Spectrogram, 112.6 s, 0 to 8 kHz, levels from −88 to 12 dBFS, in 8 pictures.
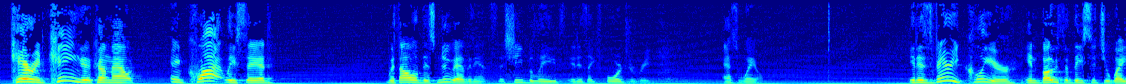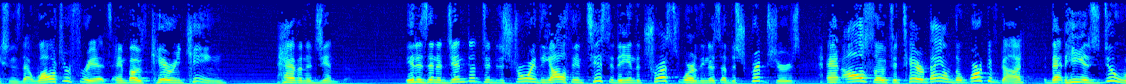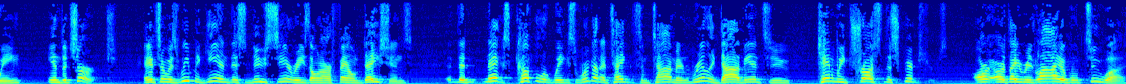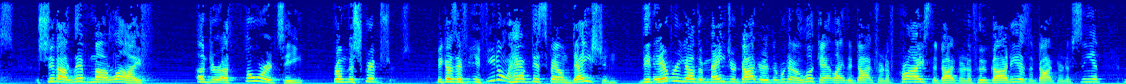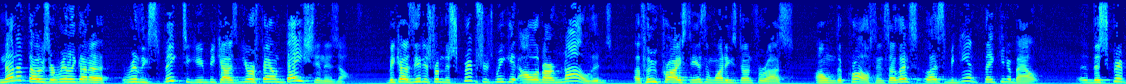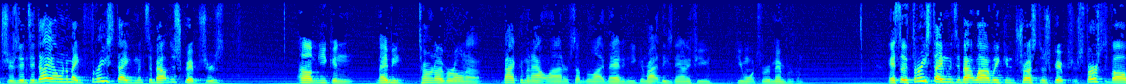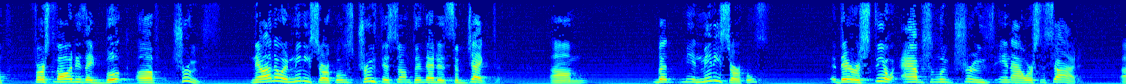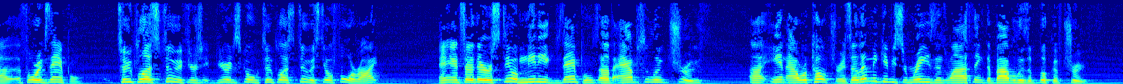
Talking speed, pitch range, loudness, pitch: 185 wpm, 160-245 Hz, -31 LUFS, 205 Hz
